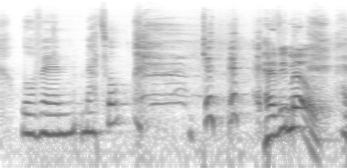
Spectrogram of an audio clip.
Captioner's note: laughter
